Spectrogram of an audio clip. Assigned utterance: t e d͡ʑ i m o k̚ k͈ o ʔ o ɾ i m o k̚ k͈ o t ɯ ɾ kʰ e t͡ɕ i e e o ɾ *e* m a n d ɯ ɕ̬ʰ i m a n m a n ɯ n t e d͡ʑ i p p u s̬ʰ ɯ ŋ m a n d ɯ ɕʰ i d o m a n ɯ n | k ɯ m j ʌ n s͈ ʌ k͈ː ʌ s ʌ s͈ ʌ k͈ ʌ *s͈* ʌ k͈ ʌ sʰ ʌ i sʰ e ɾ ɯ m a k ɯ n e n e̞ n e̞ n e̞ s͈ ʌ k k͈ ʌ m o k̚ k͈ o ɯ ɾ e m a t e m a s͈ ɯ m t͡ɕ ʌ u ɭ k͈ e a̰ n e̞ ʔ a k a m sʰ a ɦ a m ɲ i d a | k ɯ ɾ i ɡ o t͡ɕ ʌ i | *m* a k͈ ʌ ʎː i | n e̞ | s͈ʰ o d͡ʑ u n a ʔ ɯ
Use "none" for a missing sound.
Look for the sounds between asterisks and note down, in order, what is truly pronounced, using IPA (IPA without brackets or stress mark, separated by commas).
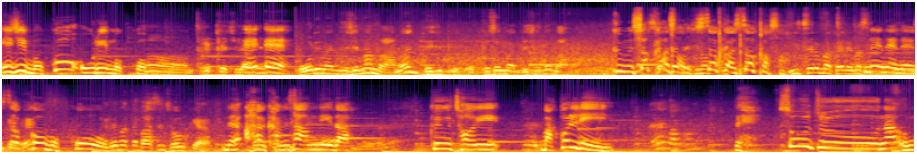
i, s͈, m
